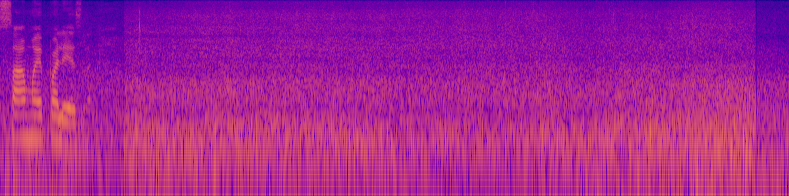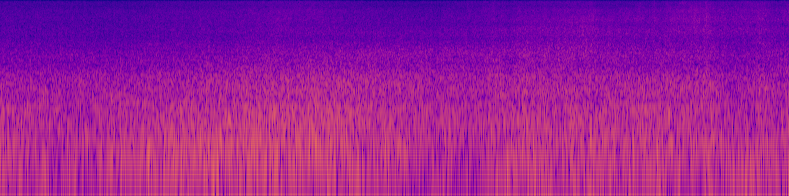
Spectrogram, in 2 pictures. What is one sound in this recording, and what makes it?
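Waves wash and break against a rocky shore.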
